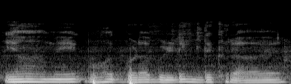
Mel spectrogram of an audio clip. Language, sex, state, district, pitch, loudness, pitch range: Hindi, male, Arunachal Pradesh, Lower Dibang Valley, 110 Hz, -19 LUFS, 105-115 Hz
